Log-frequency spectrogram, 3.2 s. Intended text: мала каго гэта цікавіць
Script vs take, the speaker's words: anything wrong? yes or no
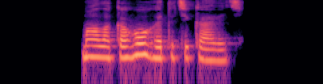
no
